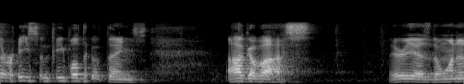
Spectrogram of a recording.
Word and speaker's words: Agabus: "And as we tarried there many days, there came down from Judea a certain prophet named Agabus." That's the correct pronunciation, Agabus.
